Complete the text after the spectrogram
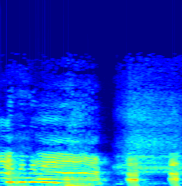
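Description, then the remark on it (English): A person imitates snoring with a drawn-out, buzzy voiced inhale lasting about a second, followed by a brief pause and two short breathy, snorting bursts. “Uh, this call's making me snore.”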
